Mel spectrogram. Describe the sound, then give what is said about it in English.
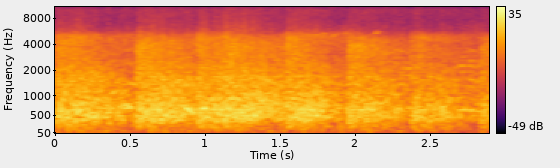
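A dense, continuous barrage of gunshots as lawmen charge on horseback at Meekin's gang, firing their guns. Many rapid cracks overlap into a loud, crackling roar that holds steady for about three seconds, with no voices. “The lawmen rode down hard and fast with their guns barking.”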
